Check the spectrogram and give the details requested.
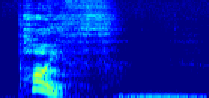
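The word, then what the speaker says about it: poeth: nice warm word and hot in welsh is poise pois spelled p-o-e-t-h poi f pyth pyth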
